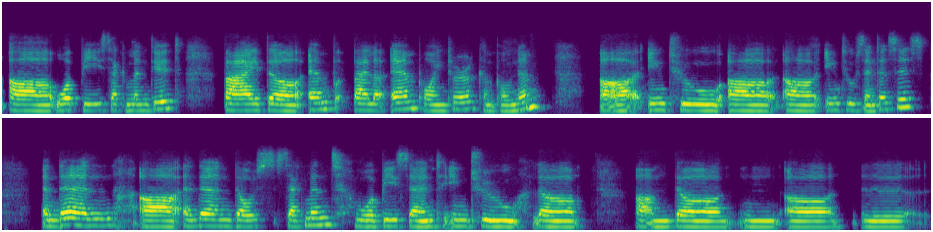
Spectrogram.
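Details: Stuttering in an adult woman who stutters; she reports that her stuttering pattern varies greatly depending on who she is speaking to and the situation.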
